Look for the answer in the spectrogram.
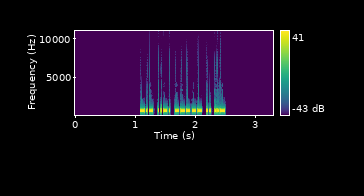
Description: Morse code, heard as a keyed tone, about 47 wpm, 700 Hz. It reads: KF0IU
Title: USA Call Signs - 5 Characters - 3x Character Spacing - 50wpm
